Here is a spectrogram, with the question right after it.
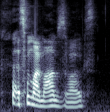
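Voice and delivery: plain

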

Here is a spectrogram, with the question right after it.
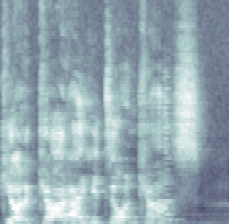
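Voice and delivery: high-pitched put-on Maori accent. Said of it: "I can do a Maori one".

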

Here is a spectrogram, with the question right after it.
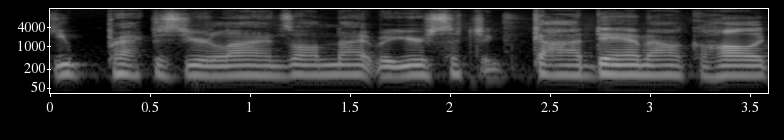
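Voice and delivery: play-acted, high, screaming, ranting yell. Retelling how he flubbed lines and went back to the trailer, retelling screaming at himself. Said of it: "starts screaming at himself".

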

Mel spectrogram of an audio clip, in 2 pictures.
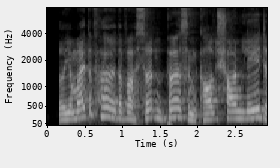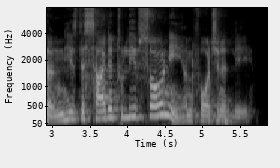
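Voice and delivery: odd, sudden German accent. Kicking off the news for the episode, in a weird german accent. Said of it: "What's with the weird German accent".

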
